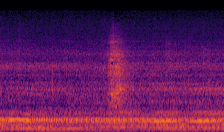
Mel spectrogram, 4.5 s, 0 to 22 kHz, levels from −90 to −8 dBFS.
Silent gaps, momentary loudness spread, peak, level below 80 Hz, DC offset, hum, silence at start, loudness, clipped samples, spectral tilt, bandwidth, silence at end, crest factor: none; 6 LU; -22 dBFS; -58 dBFS; under 0.1%; none; 0 s; -38 LUFS; under 0.1%; -5 dB/octave; 16 kHz; 0 s; 16 dB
